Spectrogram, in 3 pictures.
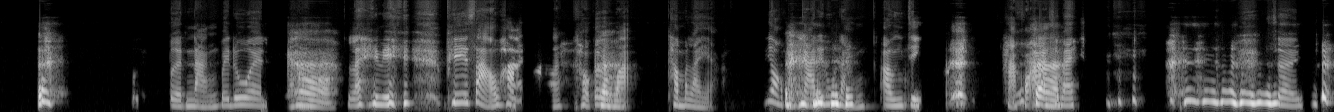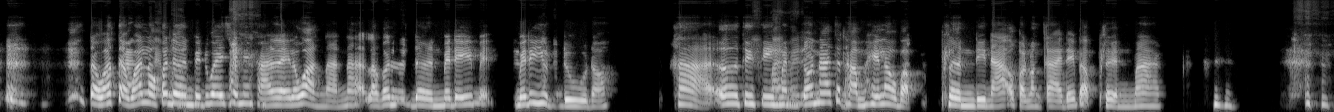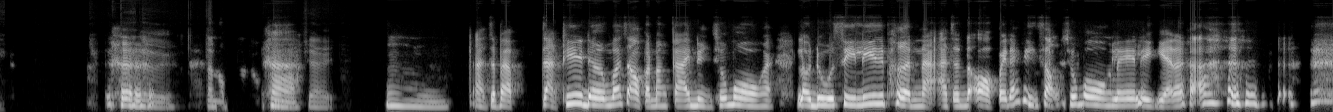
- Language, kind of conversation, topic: Thai, unstructured, การใช้โซเชียลมีเดียมากเกินไปทำให้เสียเวลาหรือไม่?
- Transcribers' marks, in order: chuckle; distorted speech; other background noise; laughing while speaking: "นี้"; tapping; chuckle; chuckle; mechanical hum; chuckle; laughing while speaking: "ไม่ได้"; unintelligible speech; chuckle; chuckle; chuckle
